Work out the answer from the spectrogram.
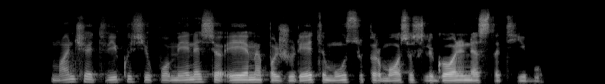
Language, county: Lithuanian, Vilnius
